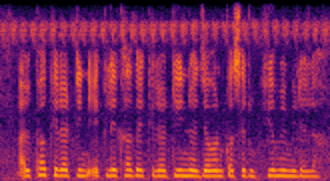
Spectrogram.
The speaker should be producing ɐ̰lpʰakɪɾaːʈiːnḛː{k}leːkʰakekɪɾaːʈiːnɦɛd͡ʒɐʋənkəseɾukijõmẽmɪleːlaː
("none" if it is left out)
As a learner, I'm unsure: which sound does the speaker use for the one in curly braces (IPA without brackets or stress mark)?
k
